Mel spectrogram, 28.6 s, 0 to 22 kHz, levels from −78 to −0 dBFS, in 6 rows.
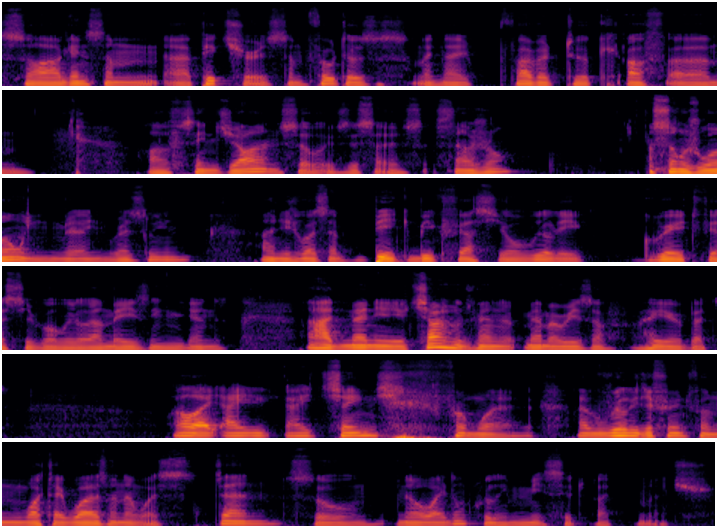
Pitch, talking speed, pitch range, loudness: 110 Hz, 165 wpm, 100-120 Hz, -31 LUFS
